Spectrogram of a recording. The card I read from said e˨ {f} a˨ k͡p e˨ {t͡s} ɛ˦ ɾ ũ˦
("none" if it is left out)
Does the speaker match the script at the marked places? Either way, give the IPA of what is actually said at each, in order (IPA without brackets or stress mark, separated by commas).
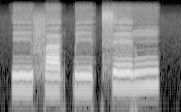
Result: f, t͡s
